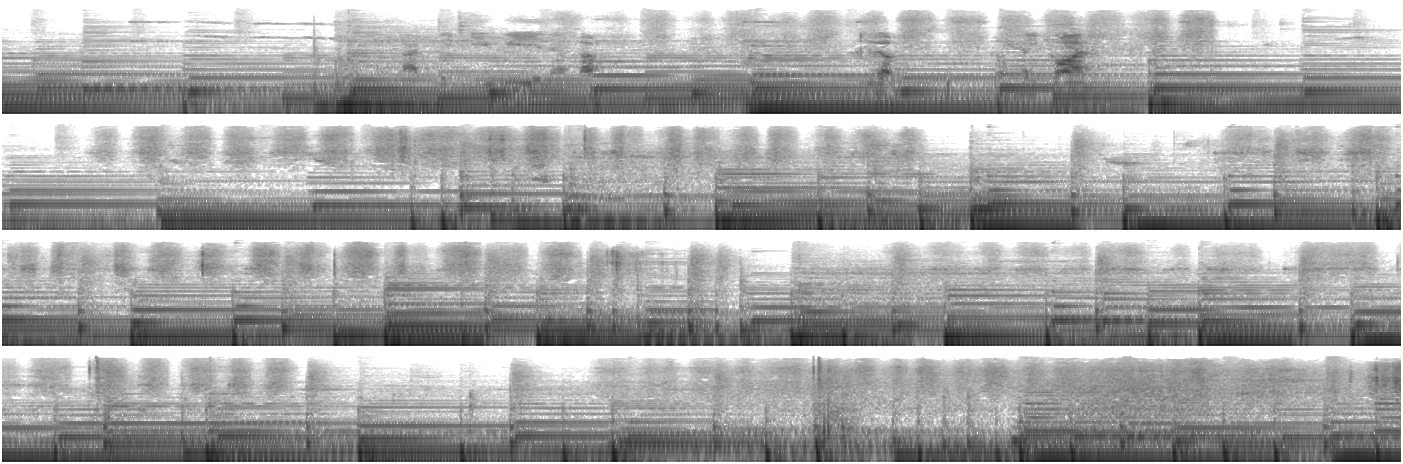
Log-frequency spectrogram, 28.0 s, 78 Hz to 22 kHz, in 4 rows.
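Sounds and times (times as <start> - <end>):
background music with beat and bass: 3.0 - 27.9
applicator scratching on rubber tyre: 3.4 - 6.1, 7.4 - 11.6, 13.3 - 17.2.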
